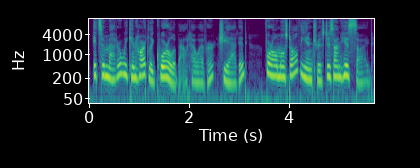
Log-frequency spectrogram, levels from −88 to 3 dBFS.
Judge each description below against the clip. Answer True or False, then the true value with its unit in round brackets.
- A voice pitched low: False (205 Hz)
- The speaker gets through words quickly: True (210 wpm)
